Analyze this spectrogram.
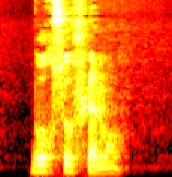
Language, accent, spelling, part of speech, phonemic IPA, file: French, France, boursouflement, noun, /buʁ.su.flə.mɑ̃/, LL-Q150 (fra)-boursouflement.wav
- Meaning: 1. swelling 2. blistering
